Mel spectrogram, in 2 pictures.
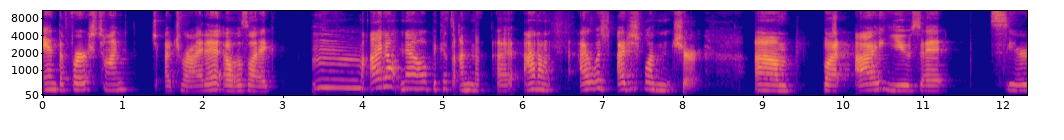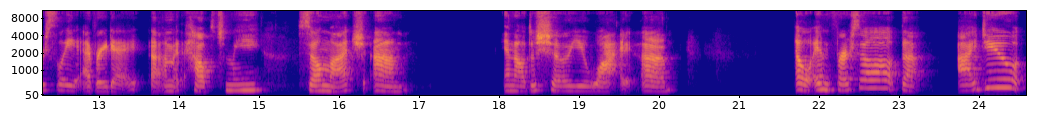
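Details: Adult woman living with aphasia; aphasia.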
